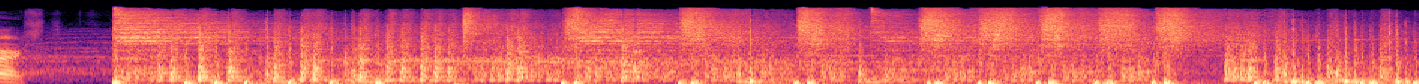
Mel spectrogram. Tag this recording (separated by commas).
Drum kit, Music, Musical instrument, Drum, Speech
